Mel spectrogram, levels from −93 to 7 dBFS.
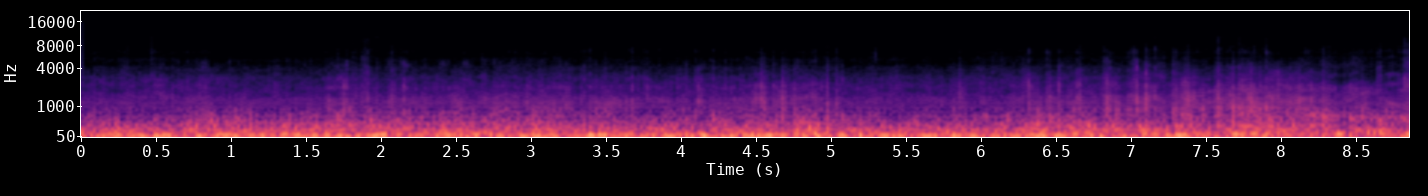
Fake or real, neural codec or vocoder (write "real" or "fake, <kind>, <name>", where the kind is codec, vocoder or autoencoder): fake, vocoder, Vocos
